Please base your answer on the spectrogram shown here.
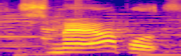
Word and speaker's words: smørrebrød: First, smørrebrød.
